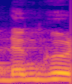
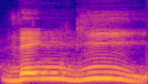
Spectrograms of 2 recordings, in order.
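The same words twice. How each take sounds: First: "டெங்கு" ending in "oo"; wrong pronunciation. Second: "டெங்கி" ending in "ee"; correct pronunciation. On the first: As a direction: say "டெங்கு" as "deng-gu". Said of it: "டெங்கு இல்ல". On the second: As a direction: say "டெங்கி" as "deng-gee", clearly. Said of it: "டெங்கு இல்ல, டெங்கி". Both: Shown as a demonstration.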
